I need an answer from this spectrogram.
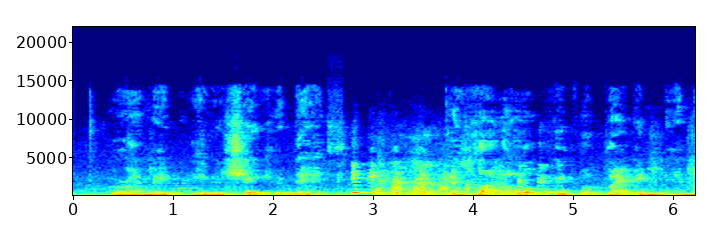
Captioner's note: audience laughter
